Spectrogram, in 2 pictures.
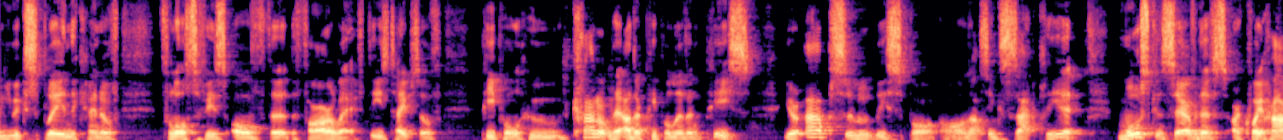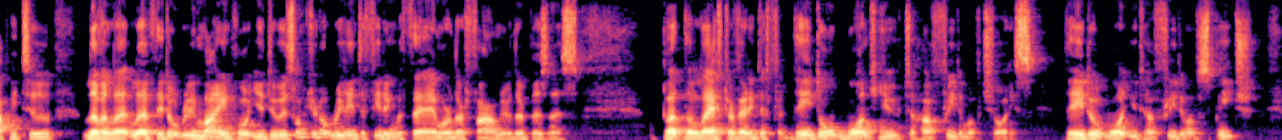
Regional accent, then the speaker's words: Scotland, United Kingdom; I'm a Scottish Highlander with a little bit of Viking thrown in. I go back a long way, but I love Britain. You know, I'm very proud to be a British Scot

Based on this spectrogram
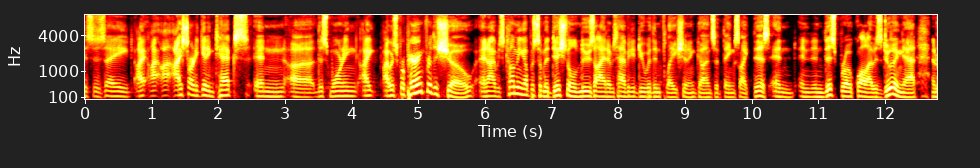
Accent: Texas, United States; I believe she's coming to us from Texas, my home state.

